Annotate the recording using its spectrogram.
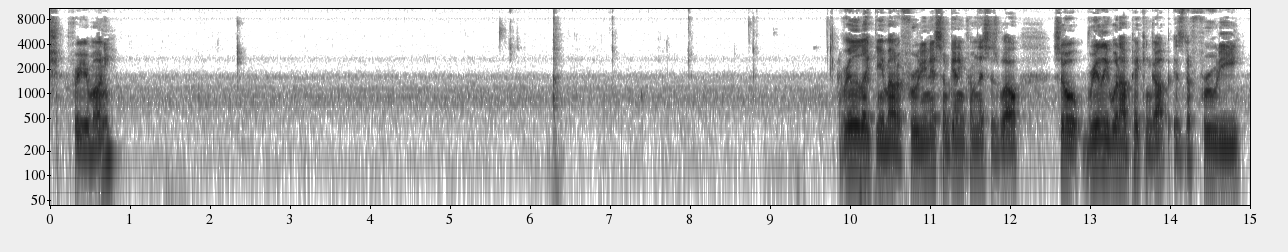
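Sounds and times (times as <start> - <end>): faint clicks: 2.1 - 2.5, 5.6 - 9.9.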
